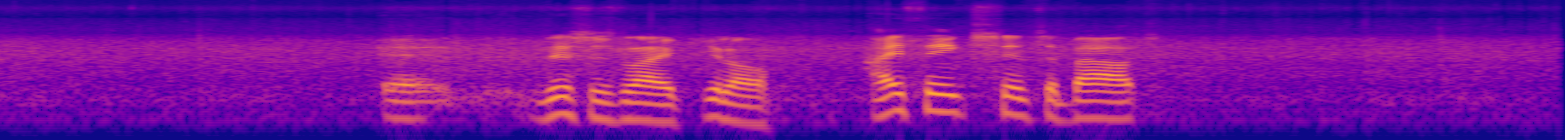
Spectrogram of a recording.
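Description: Steady rain falls with a constant close hiss that runs the whole time, while someone talks over it in the middle section.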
